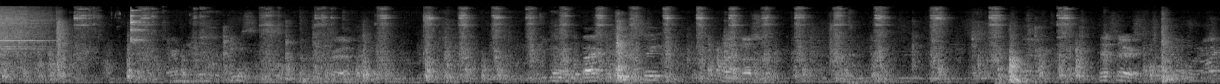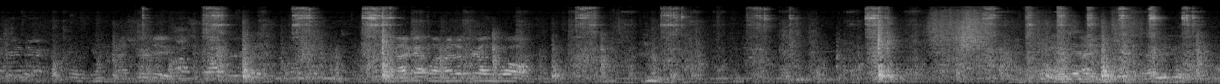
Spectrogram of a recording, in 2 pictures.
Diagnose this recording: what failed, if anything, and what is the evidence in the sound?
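Nothing in the audio points to a failure at any stage of the chain, from wiring and conversion through processing, transmission, storage and playback.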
